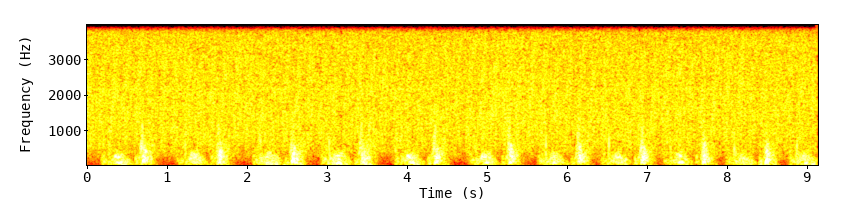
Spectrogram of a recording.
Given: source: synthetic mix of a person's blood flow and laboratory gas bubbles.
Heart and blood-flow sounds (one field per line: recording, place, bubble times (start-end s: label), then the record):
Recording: Doppler ultrasound of blood flow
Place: precordium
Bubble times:
no bubbles
From the record:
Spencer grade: 0 (complete lack of bubble signals)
